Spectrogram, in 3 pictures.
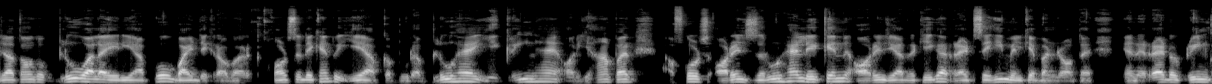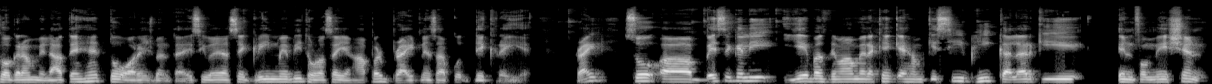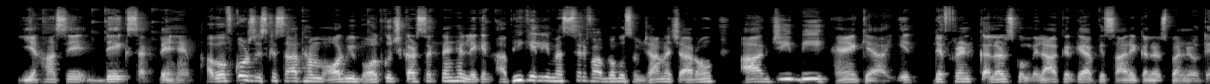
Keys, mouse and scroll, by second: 2.5 click, 14.4 click, 17.7 click, 24.5 click, 27.1 click.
